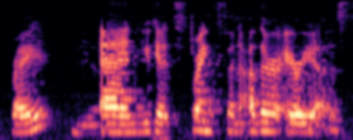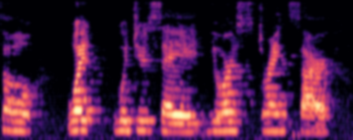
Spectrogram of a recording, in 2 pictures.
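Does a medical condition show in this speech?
No.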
